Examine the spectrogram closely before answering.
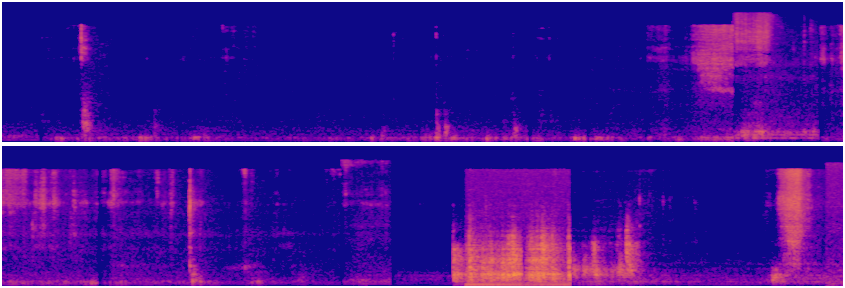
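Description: Small metal parts click and tap on a wooden surface.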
